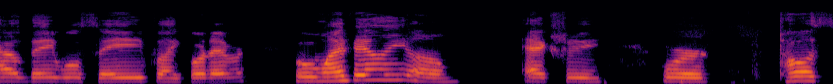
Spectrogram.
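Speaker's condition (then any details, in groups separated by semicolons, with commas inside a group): Traumatic brain injury; ongoing therapy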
